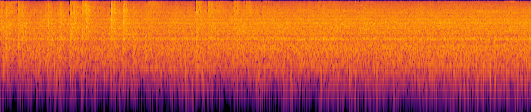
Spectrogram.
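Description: Express passenger train's wheels running on the rails as it pulls out of a station, heard from inside a coach at the window. Sharp clacks over rail joints and points in the first few seconds, then a steady wheel noise.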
